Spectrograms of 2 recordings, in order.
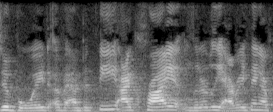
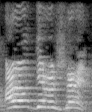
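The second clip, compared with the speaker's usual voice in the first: high, loud exasperated shout; real frustration boiling over at the top of the voice; exasperated outburst; 10 semitones higher, 7 dB louder than usual. Real, not acted. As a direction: yell it, completely fed up. Exasperated rant against those defenders.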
